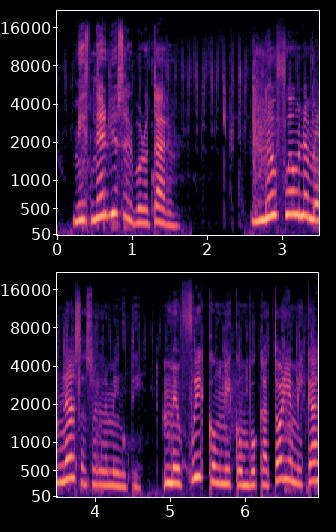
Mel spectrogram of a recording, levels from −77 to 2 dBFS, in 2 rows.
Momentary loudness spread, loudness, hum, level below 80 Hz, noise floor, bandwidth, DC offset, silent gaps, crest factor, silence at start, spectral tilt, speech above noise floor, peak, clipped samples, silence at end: 16 LU; -17 LUFS; none; -58 dBFS; -41 dBFS; 18.5 kHz; under 0.1%; none; 16 dB; 0.25 s; -3 dB/octave; 23 dB; -2 dBFS; under 0.1%; 0 s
